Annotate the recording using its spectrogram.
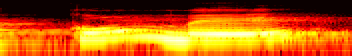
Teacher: E na palavra comer, a sílaba tônica me.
